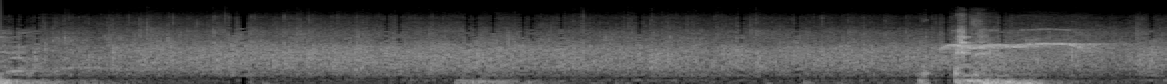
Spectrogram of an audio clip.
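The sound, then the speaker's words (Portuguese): An audience claps loudly for Jesus in a dense, steady wash of applause that fills the whole clip, swelling briefly near the end with a sharp high whistle or cheer. “para Jesus, eu quero que você aplauda bem forte.”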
